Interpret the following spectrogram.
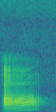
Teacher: विवृत स्वर के उच्चारण में मुख द्वार पूरा खुला होता है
